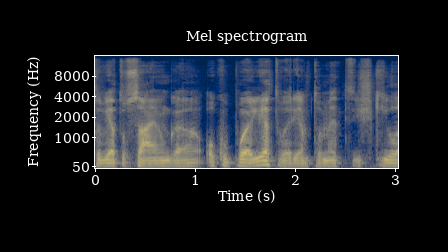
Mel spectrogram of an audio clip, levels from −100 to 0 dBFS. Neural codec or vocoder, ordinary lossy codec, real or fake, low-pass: autoencoder, 48 kHz, 128 numbers a frame, DAC-VAE, trained on Japanese speech; AAC, 48 kbps; fake; 14.4 kHz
